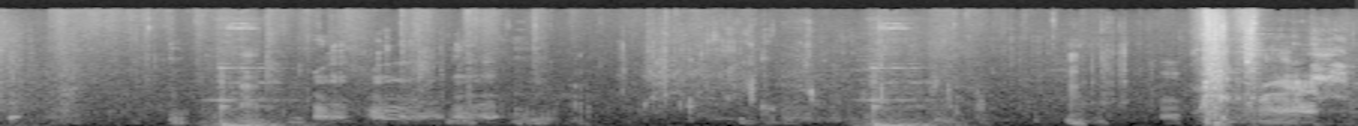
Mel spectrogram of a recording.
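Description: Golden boar grunting in the video game God of War, a few rough low snorts and grunts spread across the scene amid game sounds, with a voice talking over parts of it.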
